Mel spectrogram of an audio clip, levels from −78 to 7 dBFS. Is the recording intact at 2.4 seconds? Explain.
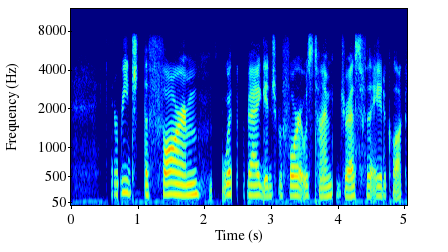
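No, not quite. Between 2.39 and 2.68 s there are lost AMR speech frames: about 200 ms of audio goes missing in short gaps scattered across roughly 240 ms, with the longest run 80 ms. The decoder covers each gap by reusing the last good pitch and vocal-tract settings at dropping gain, so you hear the sound warble and smear, fading out quickly since this is wideband. Then it comes back a bit thin and rough, against the clear 12.65 kbit/s HD Voice around it.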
